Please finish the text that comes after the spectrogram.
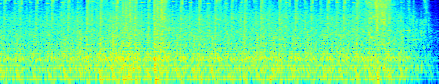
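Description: Continuous rapid automatic gunfire in the video game Fortnite, a loud dense barrage of shots running for several seconds without a break.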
